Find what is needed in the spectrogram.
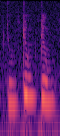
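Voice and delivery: normal talking voice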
